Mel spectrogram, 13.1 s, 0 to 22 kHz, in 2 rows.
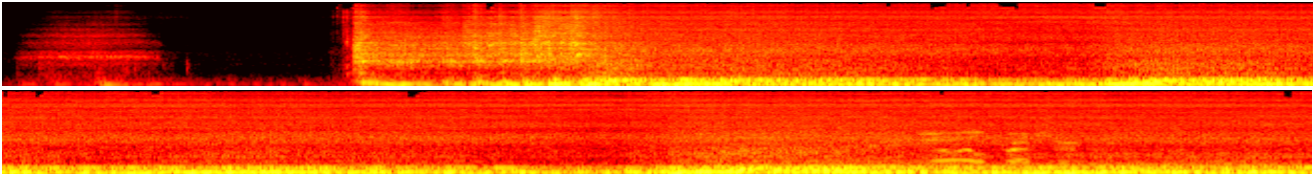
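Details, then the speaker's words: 1978 Trans Am SE with LSX/LS6 swap and FiTech, second start after adding ATF to transmission, tach and oil pressure gauge working: cranks and catches quickly, steady even idle with smooth throttle blips, no knocking; healthy V8. "Alright, I'm gonna turn it off. That's amazing. It started. It sounds good. I think it's alive."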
